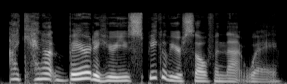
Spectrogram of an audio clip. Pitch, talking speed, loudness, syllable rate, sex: 185 Hz, 250 wpm, -17 LUFS, 5.3 syllables/s, female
